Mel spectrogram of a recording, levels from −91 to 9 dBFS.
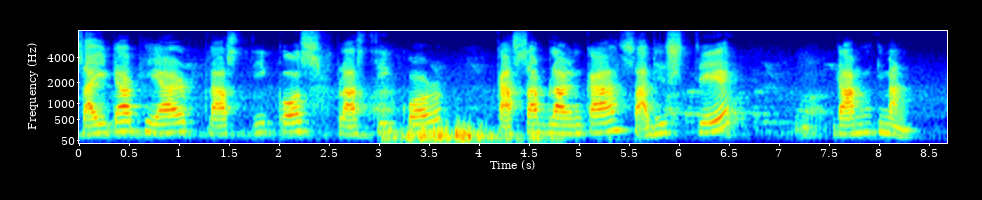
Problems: constant background noise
